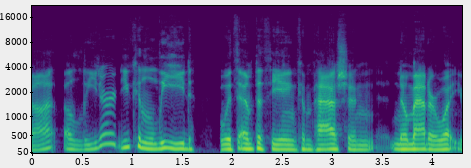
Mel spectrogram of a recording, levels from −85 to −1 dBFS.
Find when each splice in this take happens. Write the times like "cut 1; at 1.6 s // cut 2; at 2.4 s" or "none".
cut 1; at 1.9 s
